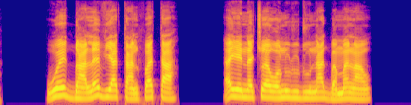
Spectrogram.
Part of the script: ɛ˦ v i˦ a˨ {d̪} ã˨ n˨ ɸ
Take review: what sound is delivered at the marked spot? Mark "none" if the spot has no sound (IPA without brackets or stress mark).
t̪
